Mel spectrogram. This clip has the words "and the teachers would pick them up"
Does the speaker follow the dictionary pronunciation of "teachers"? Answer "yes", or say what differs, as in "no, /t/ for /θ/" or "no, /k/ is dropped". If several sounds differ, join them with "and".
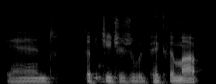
yes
